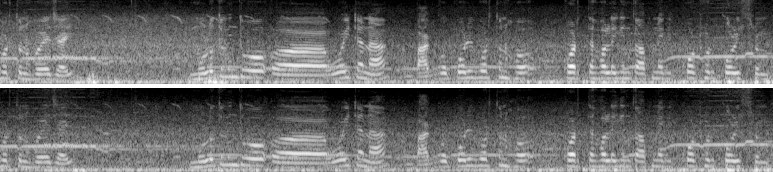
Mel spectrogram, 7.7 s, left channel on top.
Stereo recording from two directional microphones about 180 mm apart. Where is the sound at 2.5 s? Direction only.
5° right (ahead or behind).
